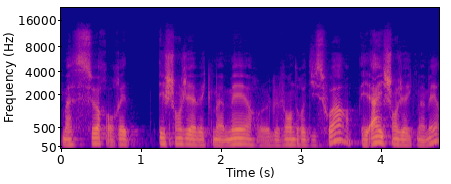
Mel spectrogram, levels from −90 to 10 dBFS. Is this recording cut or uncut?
uncut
